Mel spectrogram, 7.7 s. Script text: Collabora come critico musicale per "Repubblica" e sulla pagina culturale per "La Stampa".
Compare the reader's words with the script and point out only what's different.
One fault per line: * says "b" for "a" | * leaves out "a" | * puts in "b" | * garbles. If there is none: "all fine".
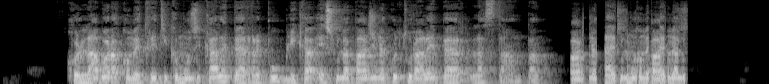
* garbles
